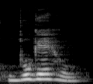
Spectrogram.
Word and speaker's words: Bouguereau: Eu acho que é francês. Bouguereau.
